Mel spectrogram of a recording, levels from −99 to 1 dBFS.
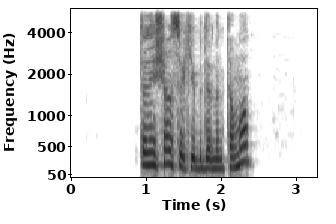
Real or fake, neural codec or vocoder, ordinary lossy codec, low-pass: real; none; Opus, 64 kbps; 5.4 kHz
